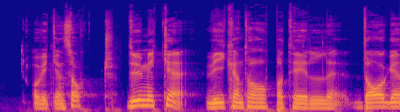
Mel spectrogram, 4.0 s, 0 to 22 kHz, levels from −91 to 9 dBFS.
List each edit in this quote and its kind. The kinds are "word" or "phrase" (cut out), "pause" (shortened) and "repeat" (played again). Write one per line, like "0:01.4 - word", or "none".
0:01.2 - pause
